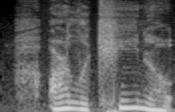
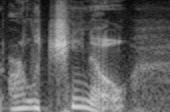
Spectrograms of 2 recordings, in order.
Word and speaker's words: Arlecchino: a new name arlino arlino oh I've been saying the name wrong this whole time I've been saying arcino my bad but seriously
